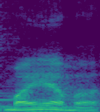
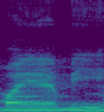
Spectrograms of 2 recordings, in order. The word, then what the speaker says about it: Miami: Now, it's Miami, not Miami.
